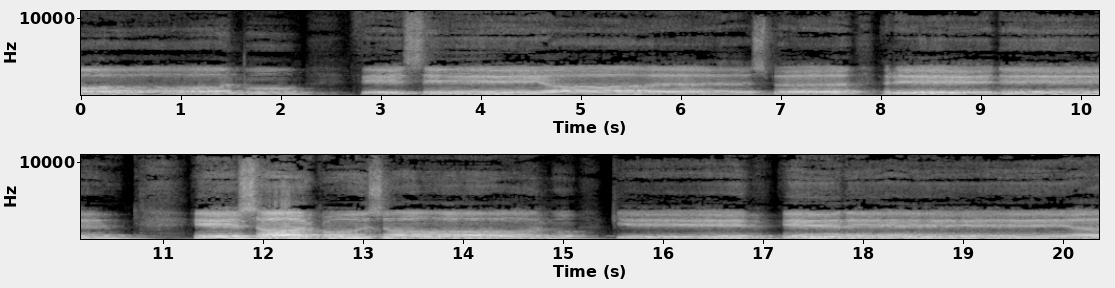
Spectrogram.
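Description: Byzantine chant of a Greek Orthodox vespers service: a sustained, melismatic vocal line sung in long phrases with short breaths between them.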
